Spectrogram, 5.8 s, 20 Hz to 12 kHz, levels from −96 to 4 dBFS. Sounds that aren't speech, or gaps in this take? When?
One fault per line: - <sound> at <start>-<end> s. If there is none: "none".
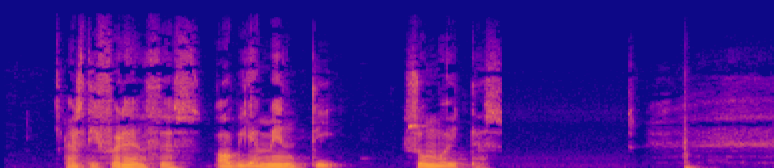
none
